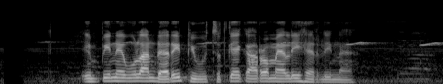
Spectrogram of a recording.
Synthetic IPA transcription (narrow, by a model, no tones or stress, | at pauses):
ʔimpinewulanɖ̪aɾid̪̥i̤wud̥ʒ̥ṳt̪̚kekaɾomeliɦɛrlina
